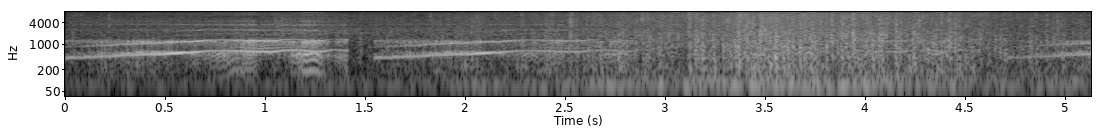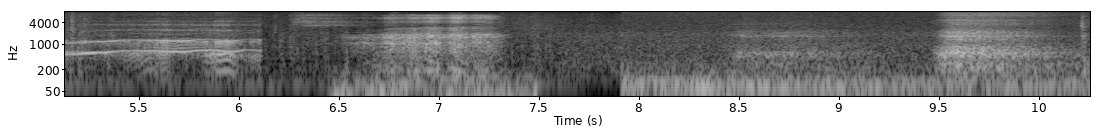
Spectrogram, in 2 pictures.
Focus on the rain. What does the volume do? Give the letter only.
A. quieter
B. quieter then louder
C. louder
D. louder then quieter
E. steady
D.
